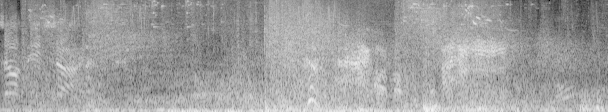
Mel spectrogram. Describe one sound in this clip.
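Sci-fi gunfire blasts in quick bursts.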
